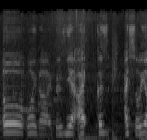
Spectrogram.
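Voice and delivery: ordinary talk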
